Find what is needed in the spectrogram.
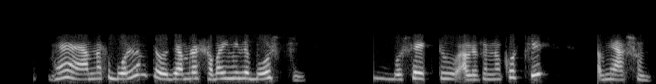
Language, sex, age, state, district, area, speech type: Bengali, female, 60+, West Bengal, Birbhum, urban, conversation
